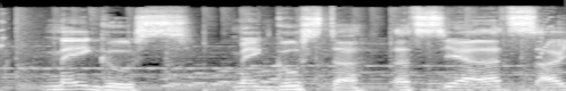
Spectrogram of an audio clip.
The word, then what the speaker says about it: Magus: So Maggus Magus meusta. That's Yeah, that's Are you want me to pronounce it like that? Sure. It's pronounced magus in Latin.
